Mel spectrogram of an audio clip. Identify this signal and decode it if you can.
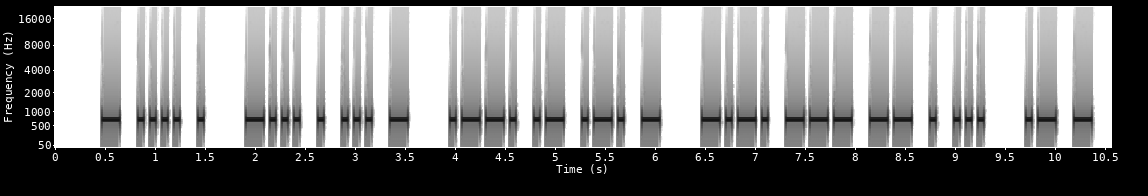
Morse code, heard as a keyed tone, about 20 wpm, 700 Hz. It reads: THE BEST PART COMES AT
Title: Sentences with 6-Word Phrases - 20wpm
